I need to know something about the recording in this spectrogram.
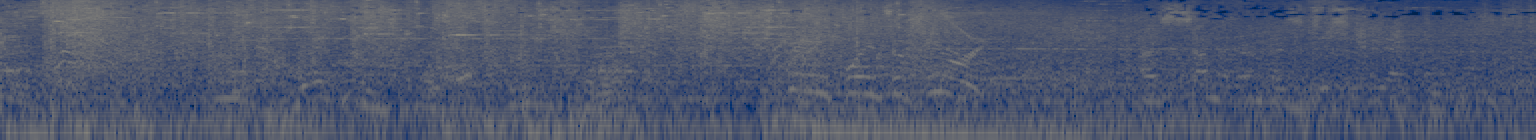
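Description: Game spell effects crackle and clash in a busy battle.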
